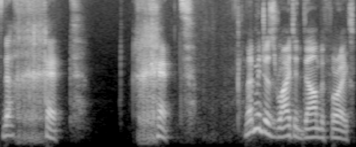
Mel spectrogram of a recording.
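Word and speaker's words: חית: This is exactly the pronunciation of chet. You listen? Like ha.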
